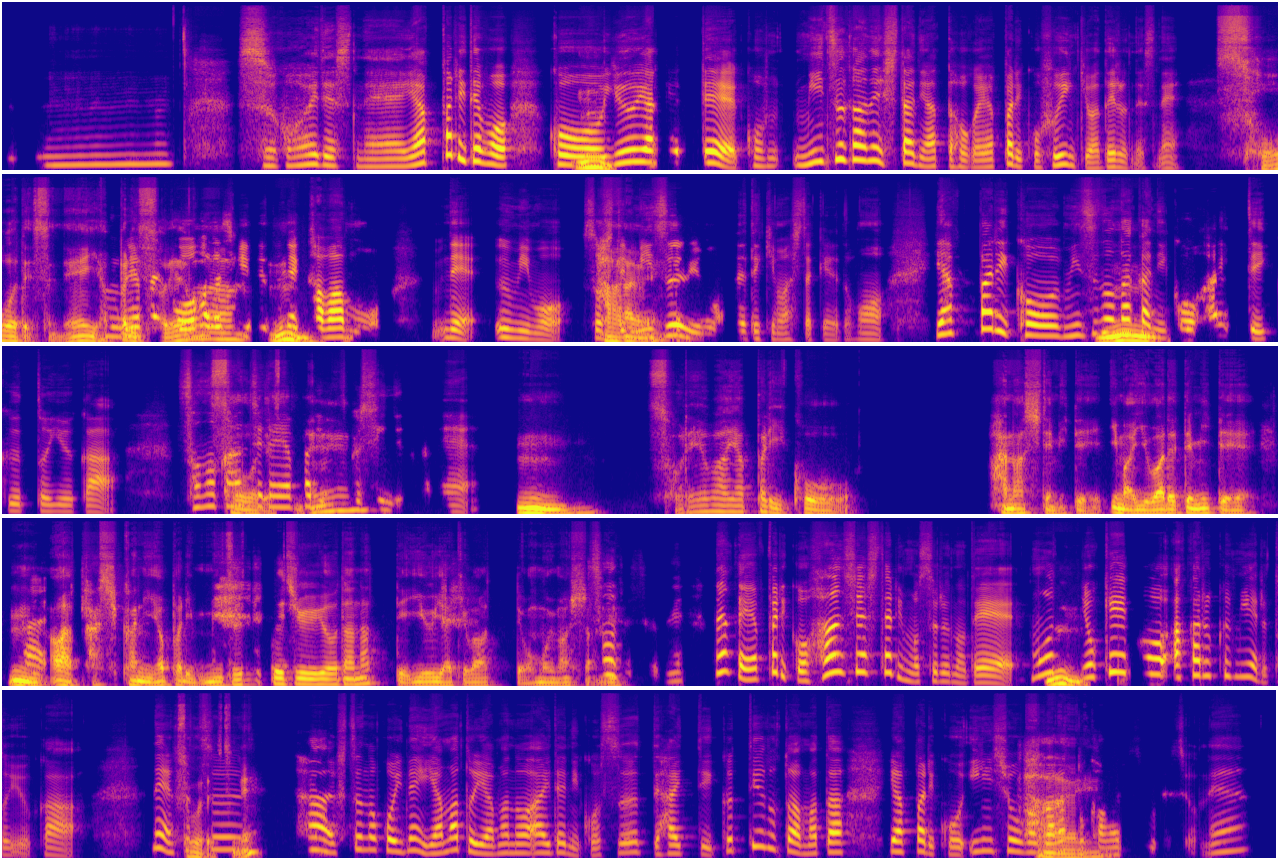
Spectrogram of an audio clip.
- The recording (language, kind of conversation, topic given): Japanese, podcast, 忘れられない夕焼けや朝焼けを見た場所はどこですか？
- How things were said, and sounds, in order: tapping; laugh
